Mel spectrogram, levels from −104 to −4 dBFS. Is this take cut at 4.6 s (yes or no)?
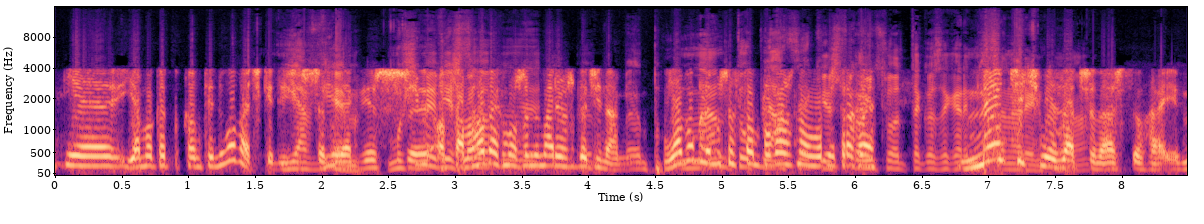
yes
